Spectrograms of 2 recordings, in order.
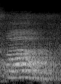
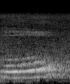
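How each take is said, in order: First: The vowel is said with the mouth open. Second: The vowel is said with rounded, pushed-out lips. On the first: The speaker calls it right. "nah buka fa" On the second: The speaker calls it wrong. "Jadi po"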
